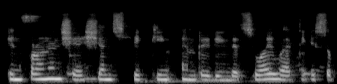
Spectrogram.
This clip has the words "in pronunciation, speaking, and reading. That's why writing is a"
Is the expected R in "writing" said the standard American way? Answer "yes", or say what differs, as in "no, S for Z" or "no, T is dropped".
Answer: no, W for R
